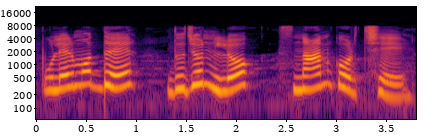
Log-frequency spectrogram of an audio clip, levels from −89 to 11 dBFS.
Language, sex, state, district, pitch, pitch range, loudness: Bengali, female, West Bengal, Cooch Behar, 290 Hz, 260-330 Hz, -14 LUFS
